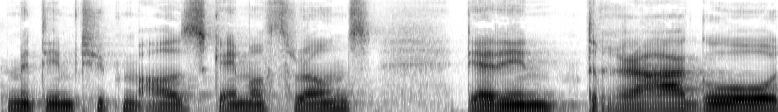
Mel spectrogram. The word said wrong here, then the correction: Drogo: Drogo spielt.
